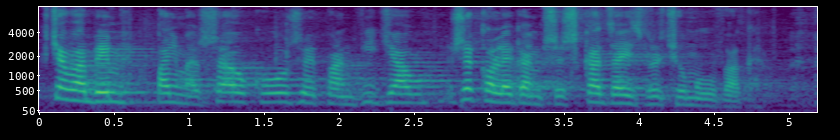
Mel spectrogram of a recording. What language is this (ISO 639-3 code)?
pol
